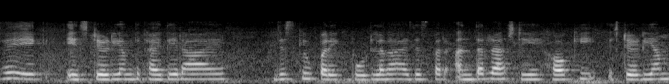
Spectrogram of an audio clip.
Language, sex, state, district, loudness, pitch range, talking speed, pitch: Hindi, female, Chhattisgarh, Rajnandgaon, -18 LUFS, 230-240 Hz, 160 wpm, 235 Hz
